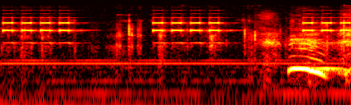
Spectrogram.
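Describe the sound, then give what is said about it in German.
An alarm clock ringing in two bursts of quick, high electronic beeps with a short pause between them, followed by a voice speaking at the end. “der Wecker hat geläutet.”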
